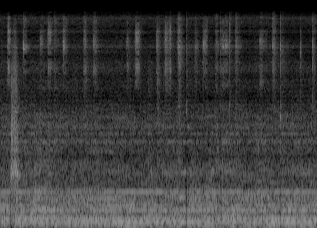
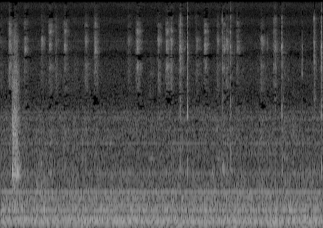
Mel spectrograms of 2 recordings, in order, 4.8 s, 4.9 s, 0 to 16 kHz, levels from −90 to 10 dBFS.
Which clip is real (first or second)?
second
